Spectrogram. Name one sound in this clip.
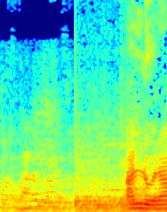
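A young woman speaks to the microphone up close.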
